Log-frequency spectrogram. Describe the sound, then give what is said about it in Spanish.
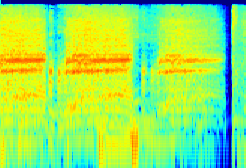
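Young goats bleat loudly in long, wavering, high-pitched cries, about three in a row with short breaks between them. No voices are heard. “Porque los chivitos no quieren andar.”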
